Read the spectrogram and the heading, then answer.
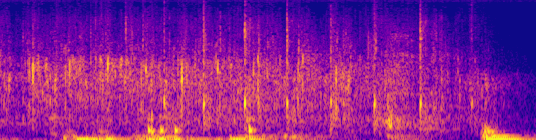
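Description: An audience applauds as the volunteer coordinator of Kingdom House comes up to make a presentation, many overlapping claps forming a dense, steady crackle at moderate loudness that holds for about four seconds, with a low thump near the end.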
